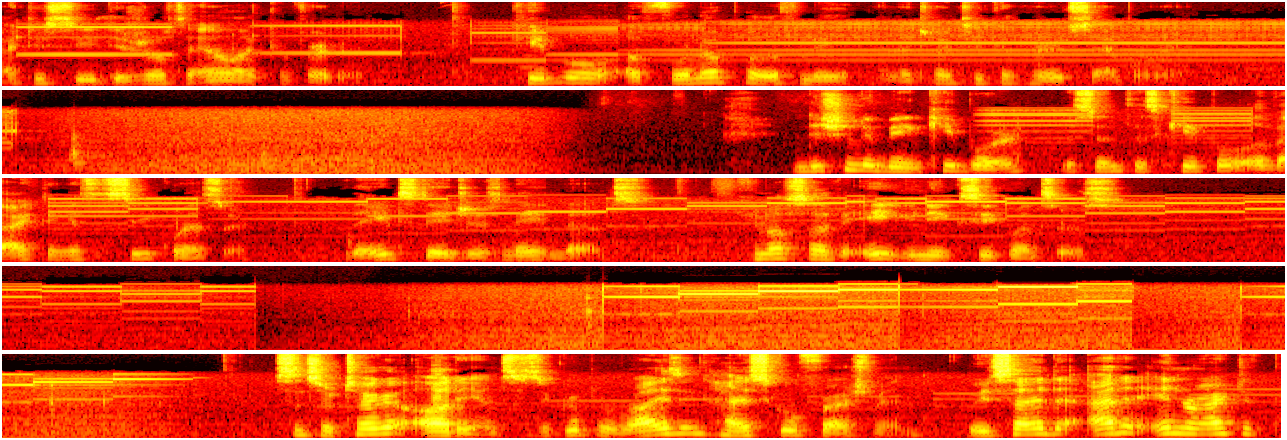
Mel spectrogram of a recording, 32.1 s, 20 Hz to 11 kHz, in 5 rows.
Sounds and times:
Speech: 0.0s - 1.8s, 2.6s - 5.9s, 10.4s - 18.4s, 27.0s - 32.0s.

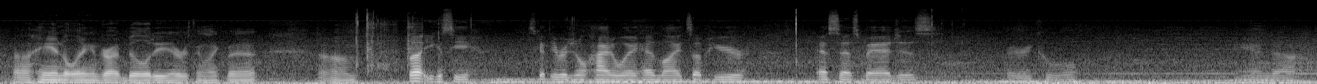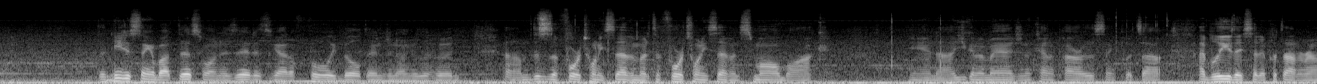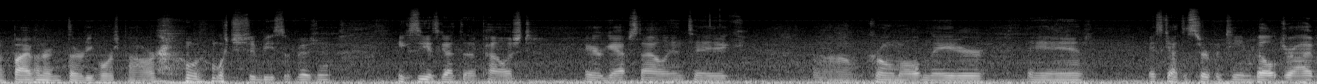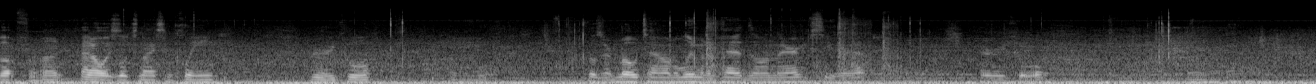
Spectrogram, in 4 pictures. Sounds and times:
Speech: 0.1s - 2.6s, 3.2s - 7.6s, 8.2s - 9.4s, 10.0s - 10.8s, 12.4s - 13.2s, 14.2s - 21.5s, 22.2s - 33.8s, 34.5s - 41.8s, 42.6s - 43.3s, 44.0s - 44.5s, 45.4s - 48.3s, 49.3s - 50.0s, 51.4s - 51.9s.

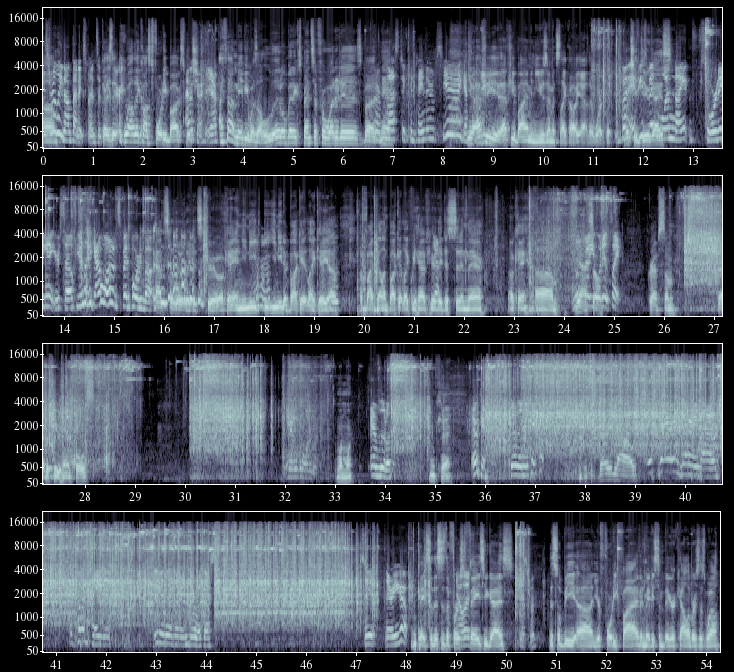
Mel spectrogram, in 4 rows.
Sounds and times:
Inside, small room: 0.0s - 54.2s.

